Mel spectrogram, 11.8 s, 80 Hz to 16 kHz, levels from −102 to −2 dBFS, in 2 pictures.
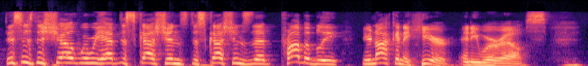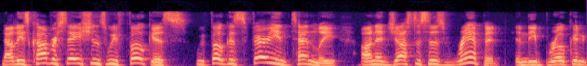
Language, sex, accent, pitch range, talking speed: English, male, American, 165-220 Hz, 170 wpm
